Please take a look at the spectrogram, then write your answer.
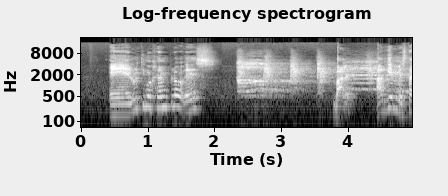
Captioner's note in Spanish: ringtone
